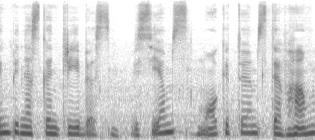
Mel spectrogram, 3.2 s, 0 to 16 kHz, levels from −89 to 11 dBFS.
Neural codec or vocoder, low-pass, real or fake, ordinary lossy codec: autoencoder, 48 kHz, 128 numbers a frame, DAC-VAE, trained on Japanese speech; 14.4 kHz; fake; Opus, 64 kbps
